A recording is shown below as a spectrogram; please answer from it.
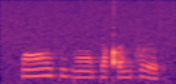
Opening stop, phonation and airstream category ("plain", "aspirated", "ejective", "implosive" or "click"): plain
